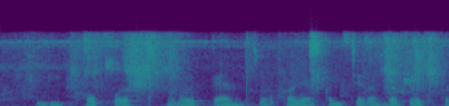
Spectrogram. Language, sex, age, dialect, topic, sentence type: Marathi, female, 18-24, Southern Konkan, agriculture, question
